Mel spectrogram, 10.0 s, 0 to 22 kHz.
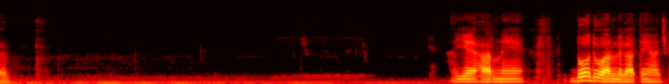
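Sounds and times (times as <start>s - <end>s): faint low rumble: 0.0s - 6.8s.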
